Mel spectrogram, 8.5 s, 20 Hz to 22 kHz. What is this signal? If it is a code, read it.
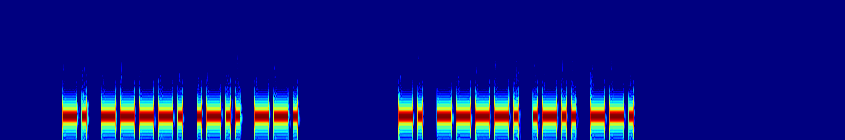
Morse code, heard as a keyed tone, about 25 wpm, 700 Hz. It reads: N9LG N9LG
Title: USA Call Signs - 4 Characters - Repeated 2x - 25wpm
